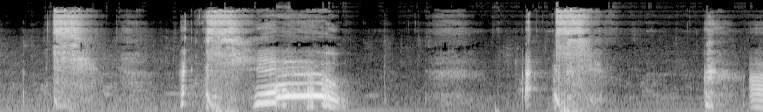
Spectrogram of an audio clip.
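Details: Three loud sneezes induced with a Q-tip, filmed up close, each after a quick in-breath, the first with a voiced trailing cry; repeated sneezing from a nasal tickle.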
